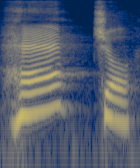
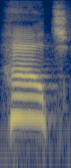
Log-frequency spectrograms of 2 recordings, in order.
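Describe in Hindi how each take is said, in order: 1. शब्द दो अलग-अलग हिस्सों में बँटा है। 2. शब्द एक जुड़ी हुई इकाई के रूप में बोला जाता है। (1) "तोड़ तोड़ के पढ़ते हैं" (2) "उस वर्ड को किस तरीके से पढ़ें"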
